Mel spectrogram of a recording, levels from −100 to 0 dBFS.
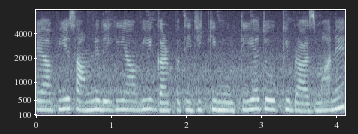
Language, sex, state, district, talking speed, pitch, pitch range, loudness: Hindi, female, Chhattisgarh, Bilaspur, 260 wpm, 235 Hz, 225-245 Hz, -16 LUFS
